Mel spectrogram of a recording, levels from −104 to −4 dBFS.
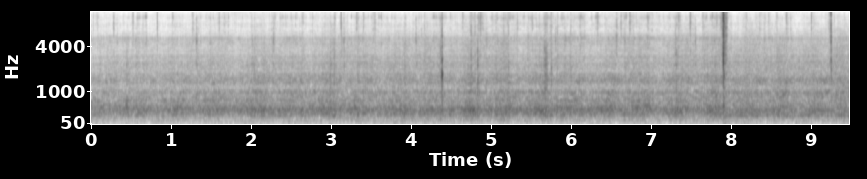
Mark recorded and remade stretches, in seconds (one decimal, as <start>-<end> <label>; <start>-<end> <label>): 0.0-4.7 recorded; 4.7-8.0 remade; 8.0-9.5 recorded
